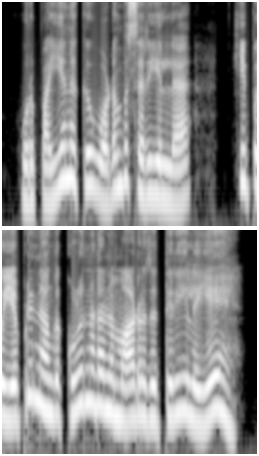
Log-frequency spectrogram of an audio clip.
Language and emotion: Tamil, sad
